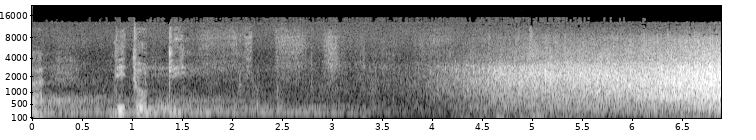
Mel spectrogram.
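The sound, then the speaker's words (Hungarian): A voice speaks briefly, then a large crowd in Saint Peter's Square breaks into applause after Pope Francis's message of peace, a dense hissing wash of clapping that swells steadily louder until the end. “Eddig tartott Ferenc pápának a béke üzenete, a békére való felszólítási üzenete, amelyet tapsal viszonoznak a Szentpéter téren jelenlevők”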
